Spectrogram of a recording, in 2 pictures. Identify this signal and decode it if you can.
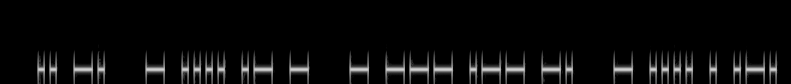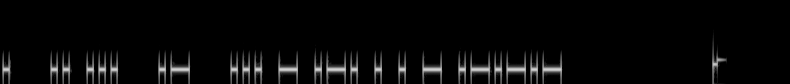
Morse code, heard as a keyed tone, about 19 wpm, 700 Hz. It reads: IN THAT TOWN THERE IS A STREET.
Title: Sentences from Top 500 Words 20wpm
